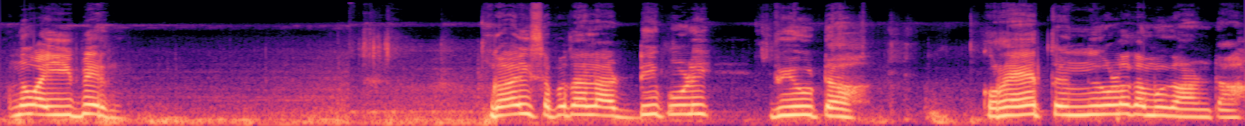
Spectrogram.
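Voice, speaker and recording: A woman's voice: high-pitched, measured pace, pauses often, a little mellow, a little hiss or hum. A woman with a Kerala Malayali accent chatting casually to viewers as a travel vlogger, mixing English words into her Malayalam and enthusiastically repeating pet phrases. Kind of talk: casual vlog chat to viewers.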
